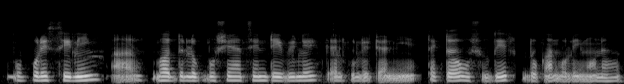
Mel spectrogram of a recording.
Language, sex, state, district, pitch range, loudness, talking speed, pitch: Bengali, female, West Bengal, Paschim Medinipur, 175-190 Hz, -22 LUFS, 155 wpm, 185 Hz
